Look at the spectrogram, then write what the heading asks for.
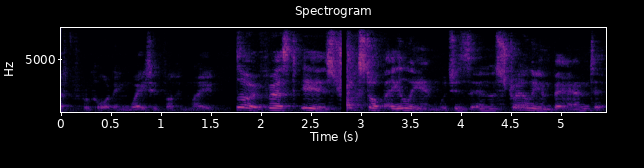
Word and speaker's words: Truxtopalien: they're from perth yeah truck stop alien so like the way that they spell it is like t-r-u-x-t-o-p-a-l-i-e-n but it's like meant to be like truck stop like you know what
